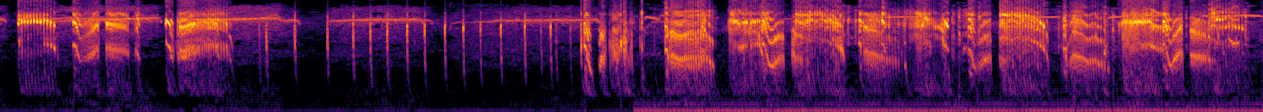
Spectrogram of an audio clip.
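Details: Swiftlets calling: dense bursts of harsh, buzzy twittering chirps packed closely together, preceded by a short run of rapid clicking ticks, with a thin steady high whine throughout and a low hum in the second half.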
